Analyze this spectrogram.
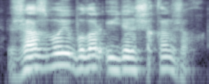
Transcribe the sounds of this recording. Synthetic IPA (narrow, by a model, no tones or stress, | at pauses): ʒɑzbo̞jəbʊlˠɑɾʔʏjd̪enʃə̥qːɑnʒo̞̰q̚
